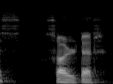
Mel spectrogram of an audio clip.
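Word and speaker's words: psalter: अगला है सल्टर, पी एस ए एल टी आर, सल्टर, सल्टर बोलते हैं भजन ग्रंथ को।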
